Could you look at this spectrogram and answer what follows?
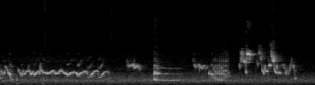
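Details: Budgerigar singing: a rapid, wavering warble of looping chirps that runs for over a second, followed by scattered short chirps, clicks and higher squeaky notes.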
